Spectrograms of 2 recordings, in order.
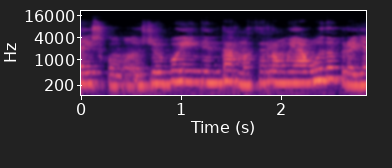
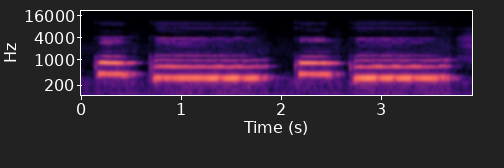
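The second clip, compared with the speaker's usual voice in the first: higher hoots "Cu, cu", slightly lower than before but still up; owl hoot, a bit lower; 5 semitones higher, 4 dB louder, much slower than usual. Shown as a demonstration. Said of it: "Un poquito más grave lo hago ahora". (ulular de búho)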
